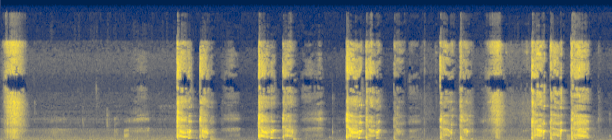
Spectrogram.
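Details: Girl, acted coughing: a series of short, sharp dry coughs in small clusters, about seven bursts with pauses between, in a quiet room.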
